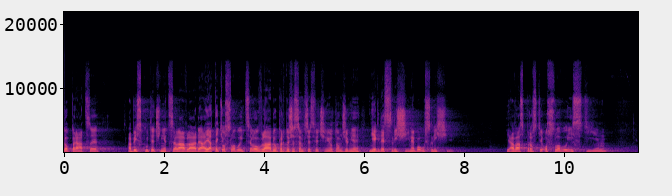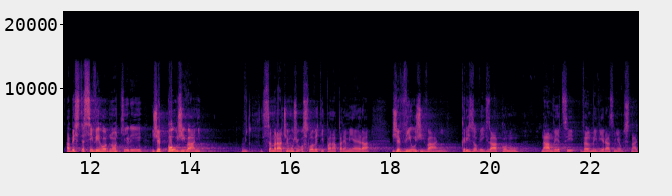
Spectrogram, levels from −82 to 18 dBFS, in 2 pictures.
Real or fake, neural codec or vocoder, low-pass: real; none; 14.4 kHz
